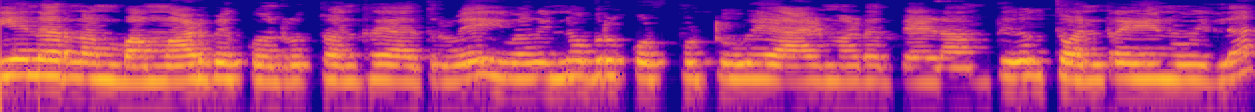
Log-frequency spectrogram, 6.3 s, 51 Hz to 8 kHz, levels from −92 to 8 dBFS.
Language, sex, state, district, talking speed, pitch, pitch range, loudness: Kannada, male, Karnataka, Mysore, 170 wpm, 225 Hz, 210-235 Hz, -14 LUFS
